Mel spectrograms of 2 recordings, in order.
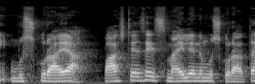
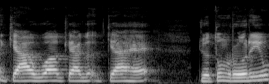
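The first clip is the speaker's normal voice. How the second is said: normal talking voice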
